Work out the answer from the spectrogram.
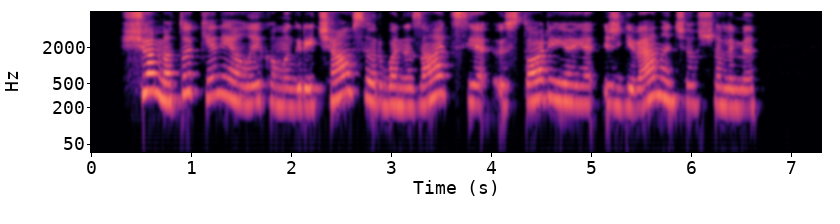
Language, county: Lithuanian, Utena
